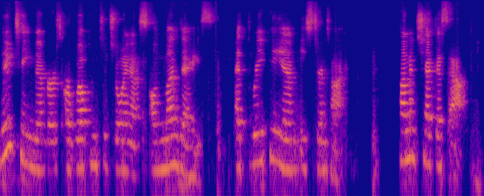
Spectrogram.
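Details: Adult woman speaking; ordinary speech.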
